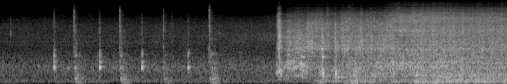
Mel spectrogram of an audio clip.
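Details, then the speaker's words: 1964 Buick Electra, engine seized after sitting at least 25 years, just freed up, water pump not hooked up: about three cranking beats a second, then catches and settles into an even idle. "Well, that sounded pretty good for something that was seized up a couple of days ago."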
